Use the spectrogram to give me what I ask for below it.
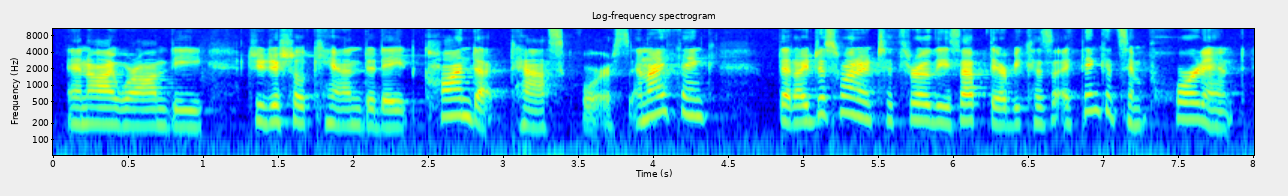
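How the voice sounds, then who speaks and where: A woman's voice: mid-range voice, sharp tone. A middle-aged American woman with a lateral lisp, presenting at a podium in a conversational, explanatory way with rhetorical questions. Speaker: panelist presenting at a law school conference. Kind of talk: semi-formal spoken presentation. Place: indoor lecture room at a podium. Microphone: podium microphone on a boom stand.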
